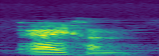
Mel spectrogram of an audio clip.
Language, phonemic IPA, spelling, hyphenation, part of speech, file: Dutch, /ˈrɛi̯.ɣə(n)/, rijgen, rij‧gen, verb, Nl-rijgen.ogg
- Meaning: 1. to pierce, to impale, to spit 2. to baste (to sew a thread through something)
